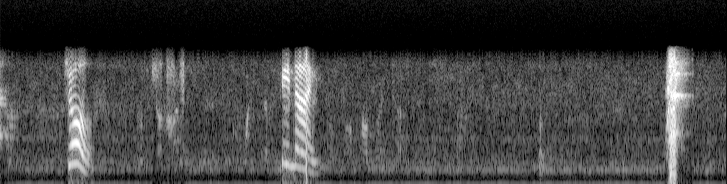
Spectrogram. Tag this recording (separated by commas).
Animal, Speech, pets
